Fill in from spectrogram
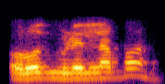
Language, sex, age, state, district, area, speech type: Marathi, male, 30-45, Maharashtra, Akola, urban, conversation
